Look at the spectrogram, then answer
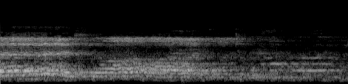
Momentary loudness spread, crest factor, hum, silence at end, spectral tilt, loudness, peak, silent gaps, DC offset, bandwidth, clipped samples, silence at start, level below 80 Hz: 15 LU; 16 dB; none; 0 s; -3 dB/octave; -27 LUFS; -12 dBFS; none; under 0.1%; 6.4 kHz; under 0.1%; 0 s; -88 dBFS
